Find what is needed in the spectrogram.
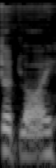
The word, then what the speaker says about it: Dudley: So Dudley, for example, is pronounced Dudloy.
